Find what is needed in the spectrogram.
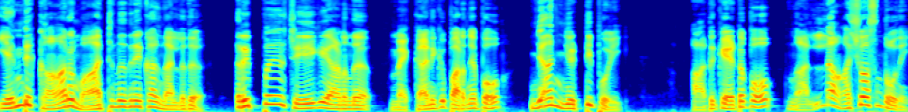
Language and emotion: Malayalam, surprised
